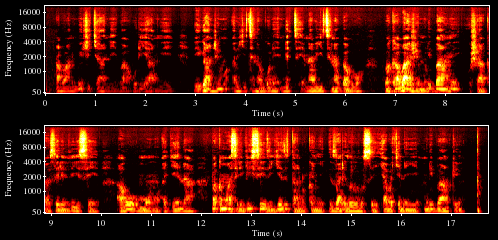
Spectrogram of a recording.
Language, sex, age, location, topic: Kinyarwanda, female, 36-49, Nyagatare, finance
